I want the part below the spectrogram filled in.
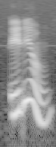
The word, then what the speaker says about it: Tyrion: Sirion, ¿y cómo se dice? ¿Tyrion? ¿Tyrion? ¿Tyrion? ¿Tyrion? – ¿Tyrion? – Vale.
